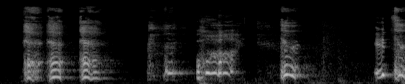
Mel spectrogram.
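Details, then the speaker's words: Croup cough in a child: repeated harsh, barking, seal-like coughs with a tight, tonal ring. "I'm gonna play you the sound that a a kid makes when they have croo."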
